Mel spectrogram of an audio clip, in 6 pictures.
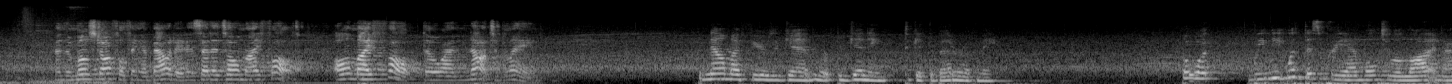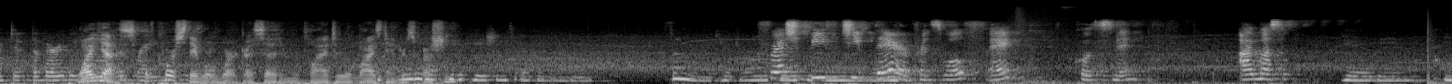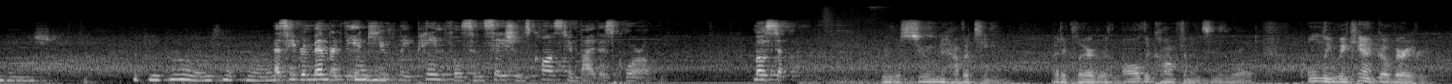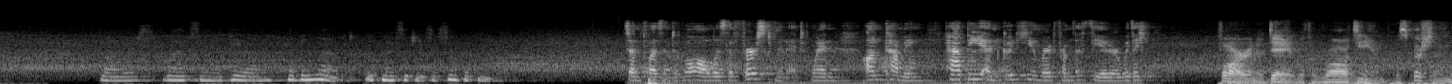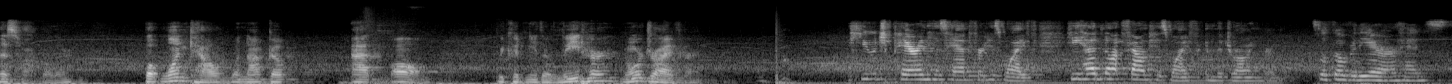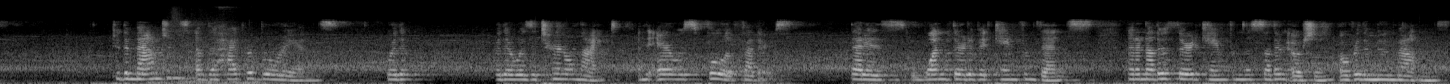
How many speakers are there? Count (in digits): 6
